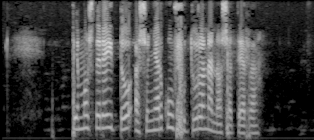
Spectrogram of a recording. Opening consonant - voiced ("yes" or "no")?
no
